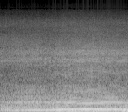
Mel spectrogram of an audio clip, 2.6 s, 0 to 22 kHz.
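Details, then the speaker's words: Honda ADV 160 scooter, about 1,000 km, after CVT service for Bromo dust and heat-discoloured, scratched CVT bowl that had caused judder on pull-away: smooth note building steadily from about 2,000 rpm, biting around 4,000–6,000 rpm, no slip or judder. "Ya, lebih lebih ngegigitnya kerasa di RPM 4.000-an, 6.000-an. Ya, itu motor matic lah, ya."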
